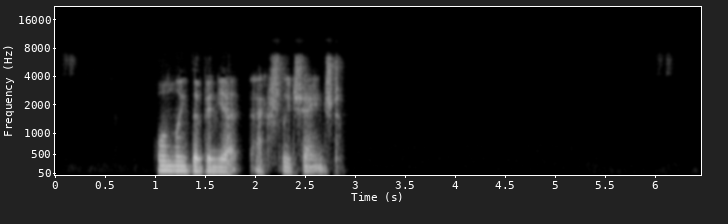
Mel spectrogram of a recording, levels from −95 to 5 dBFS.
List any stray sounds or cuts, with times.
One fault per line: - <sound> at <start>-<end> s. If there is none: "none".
none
